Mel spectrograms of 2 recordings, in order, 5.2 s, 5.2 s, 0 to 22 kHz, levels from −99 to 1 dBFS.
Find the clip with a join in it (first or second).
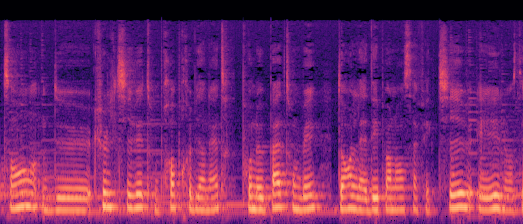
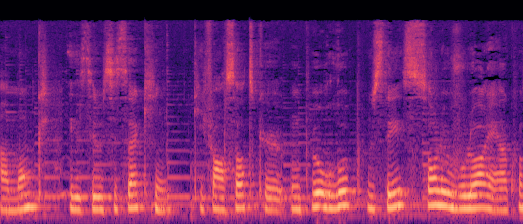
first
